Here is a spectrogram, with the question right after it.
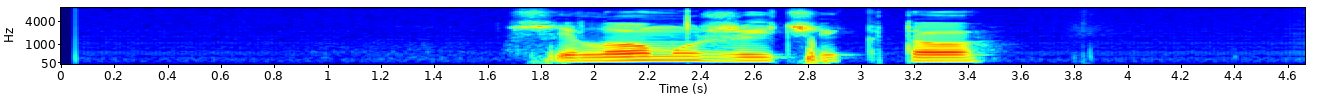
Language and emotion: Russian, neutral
